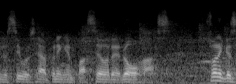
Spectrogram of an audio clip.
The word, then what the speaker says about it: Paseo de Roxas: see what's happening in Paseo de Roxas. Funny cuz they write it with an X, but they pronounce it like if it's for for J, Roxas.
